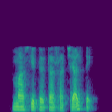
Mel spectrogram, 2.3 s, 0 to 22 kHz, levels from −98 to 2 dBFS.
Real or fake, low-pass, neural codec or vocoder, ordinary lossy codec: real; 7.2 kHz; none; AAC, 16 kbps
